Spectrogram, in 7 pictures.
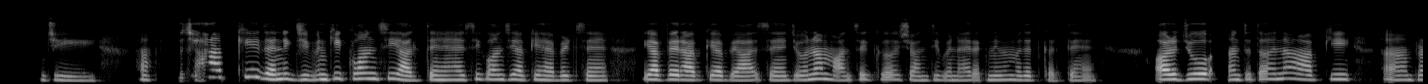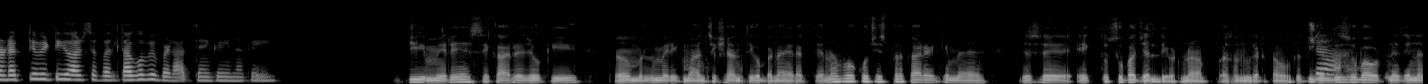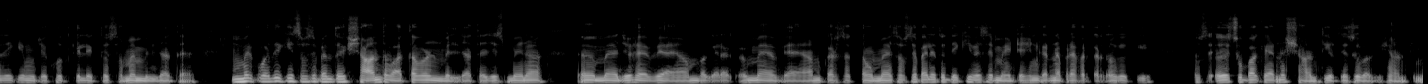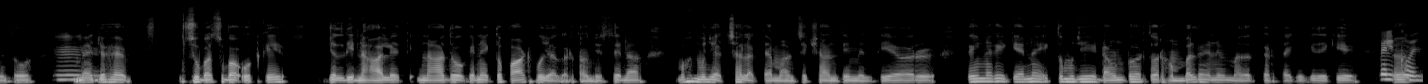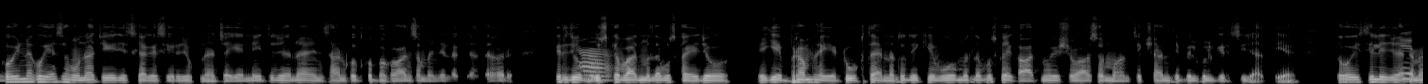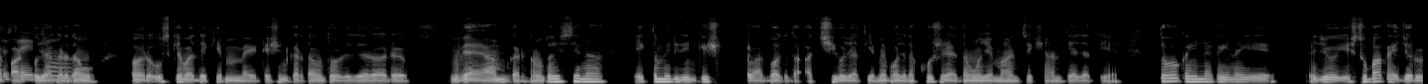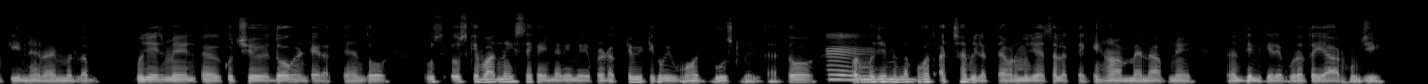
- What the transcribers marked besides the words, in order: in English: "हैबिट्स"; in English: "प्रोडक्टिविटी"; in English: "मेडिटेशन"; in English: "प्रेफ़र"; in English: "डाउन टू अर्थ"; in English: "हम्बल"; in English: "मेडिटेशन"; in English: "रूटीन"; in English: "प्रोडक्टिविटी"; in English: "बूस्ट"
- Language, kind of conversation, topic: Hindi, podcast, क्या मानसिक शांति सफलता का एक अहम हिस्सा है?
